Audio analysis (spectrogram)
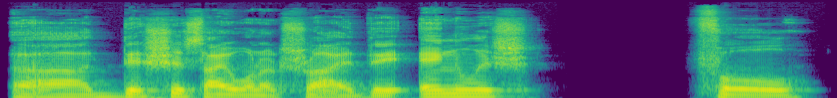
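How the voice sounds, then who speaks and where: A man from Sweden with a Swedish accent, talking through a video in casual reaction commentary, eager and blunt with drawn-out pauses. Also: lowish voice, darkish tone.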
